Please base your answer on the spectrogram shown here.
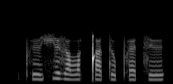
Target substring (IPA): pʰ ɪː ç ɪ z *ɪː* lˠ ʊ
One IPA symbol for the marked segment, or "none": ɪ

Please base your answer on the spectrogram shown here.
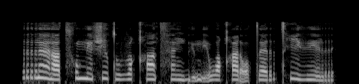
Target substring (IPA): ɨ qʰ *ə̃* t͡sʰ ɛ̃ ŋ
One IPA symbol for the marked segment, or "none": ã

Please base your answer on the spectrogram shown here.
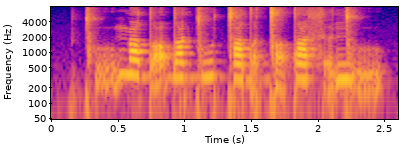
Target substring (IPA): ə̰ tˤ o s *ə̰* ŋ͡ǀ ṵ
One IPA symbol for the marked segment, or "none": ə̰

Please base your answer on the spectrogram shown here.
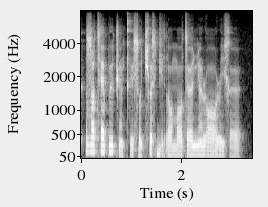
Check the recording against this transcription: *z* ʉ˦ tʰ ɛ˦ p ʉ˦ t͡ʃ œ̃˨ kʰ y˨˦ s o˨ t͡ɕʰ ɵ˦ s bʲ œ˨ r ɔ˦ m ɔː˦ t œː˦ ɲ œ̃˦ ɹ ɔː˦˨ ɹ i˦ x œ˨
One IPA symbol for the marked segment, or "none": zˤ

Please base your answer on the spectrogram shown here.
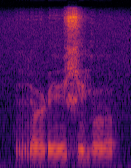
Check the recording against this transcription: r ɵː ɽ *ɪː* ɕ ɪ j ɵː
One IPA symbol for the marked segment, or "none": ɪː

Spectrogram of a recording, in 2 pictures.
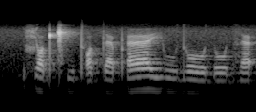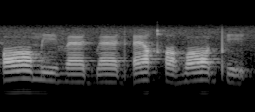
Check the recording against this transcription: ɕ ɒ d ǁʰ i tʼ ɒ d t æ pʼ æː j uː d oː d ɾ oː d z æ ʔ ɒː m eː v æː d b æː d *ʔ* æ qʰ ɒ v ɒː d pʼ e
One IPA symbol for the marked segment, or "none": ʔ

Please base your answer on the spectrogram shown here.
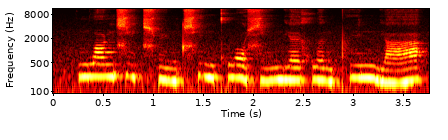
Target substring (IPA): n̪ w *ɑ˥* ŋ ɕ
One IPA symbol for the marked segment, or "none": ɑ˥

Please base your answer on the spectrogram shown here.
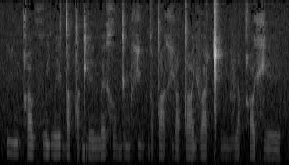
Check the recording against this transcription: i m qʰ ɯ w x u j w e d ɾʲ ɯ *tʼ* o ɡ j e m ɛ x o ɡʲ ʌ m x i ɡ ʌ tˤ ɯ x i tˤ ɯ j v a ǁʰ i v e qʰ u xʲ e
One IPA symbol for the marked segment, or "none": tˤ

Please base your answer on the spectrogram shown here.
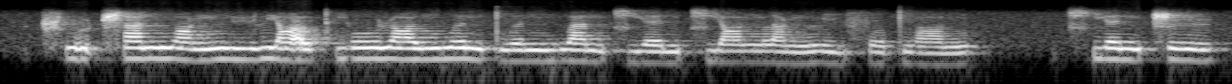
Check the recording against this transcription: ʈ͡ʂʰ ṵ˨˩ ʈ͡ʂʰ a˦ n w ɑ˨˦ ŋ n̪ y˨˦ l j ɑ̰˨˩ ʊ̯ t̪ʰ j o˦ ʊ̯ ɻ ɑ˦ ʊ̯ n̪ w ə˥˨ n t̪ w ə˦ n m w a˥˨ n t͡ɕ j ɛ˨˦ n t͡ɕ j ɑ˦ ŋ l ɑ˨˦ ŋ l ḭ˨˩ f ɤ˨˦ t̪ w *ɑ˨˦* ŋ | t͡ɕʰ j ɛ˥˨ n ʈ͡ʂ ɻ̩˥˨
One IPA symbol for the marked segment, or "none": ɑ˨˦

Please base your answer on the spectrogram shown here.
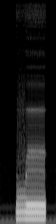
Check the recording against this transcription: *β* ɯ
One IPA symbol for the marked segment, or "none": β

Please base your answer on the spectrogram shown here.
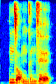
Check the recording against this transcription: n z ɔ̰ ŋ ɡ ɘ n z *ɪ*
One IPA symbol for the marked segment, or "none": ɛ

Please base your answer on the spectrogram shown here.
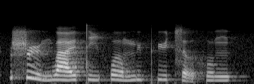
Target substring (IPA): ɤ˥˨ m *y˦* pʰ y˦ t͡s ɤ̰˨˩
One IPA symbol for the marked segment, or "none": y˦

